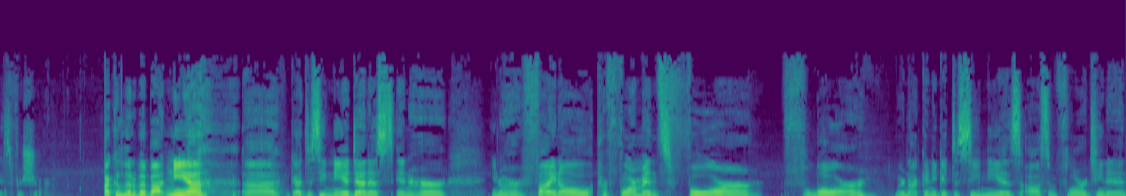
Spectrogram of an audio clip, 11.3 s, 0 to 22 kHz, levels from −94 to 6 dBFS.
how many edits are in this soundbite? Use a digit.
1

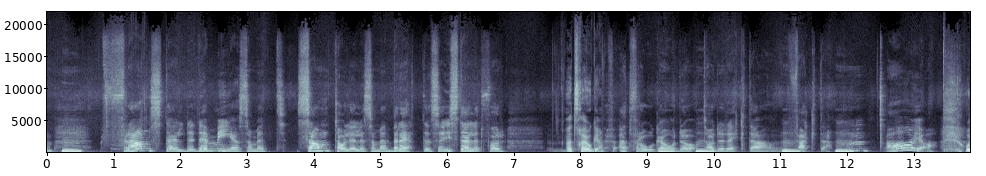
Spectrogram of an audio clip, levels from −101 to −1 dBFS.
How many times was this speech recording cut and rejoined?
0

